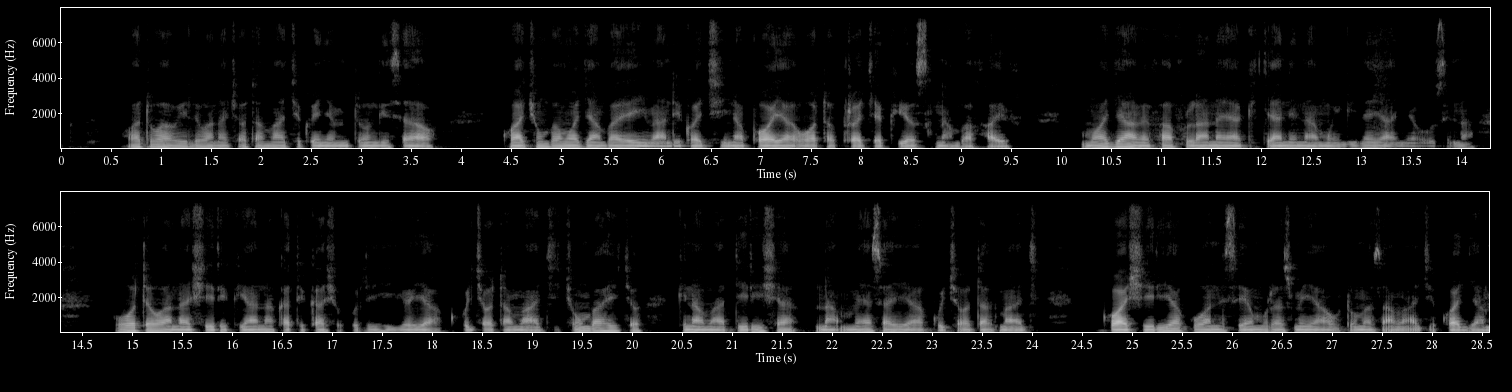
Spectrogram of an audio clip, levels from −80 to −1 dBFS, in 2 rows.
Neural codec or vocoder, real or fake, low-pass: none; real; 7.2 kHz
